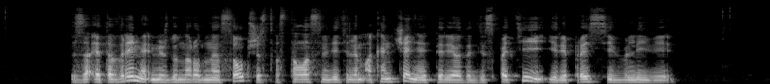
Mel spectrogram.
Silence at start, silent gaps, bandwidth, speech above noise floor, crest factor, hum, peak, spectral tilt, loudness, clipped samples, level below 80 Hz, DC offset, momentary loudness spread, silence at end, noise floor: 0.7 s; none; 15 kHz; 52 dB; 18 dB; none; -4 dBFS; -5.5 dB/octave; -20 LUFS; under 0.1%; -62 dBFS; under 0.1%; 7 LU; 0.95 s; -72 dBFS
